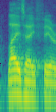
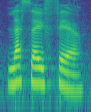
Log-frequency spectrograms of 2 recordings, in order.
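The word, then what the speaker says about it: laissez-faire: he uses the phrase lass Fair lass fair is a borrowing from French it closely reflects the pronunciation of the original language and the original spelling do you know the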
